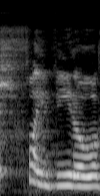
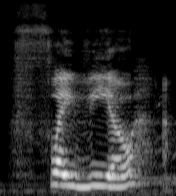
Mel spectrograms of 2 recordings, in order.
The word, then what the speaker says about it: Flavio: I wish Flavito appeared, or I don't know, that's not how you pronounce his name. There's no T in his name. Flavio, I think, yeah. I think that's how you pronounce it.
